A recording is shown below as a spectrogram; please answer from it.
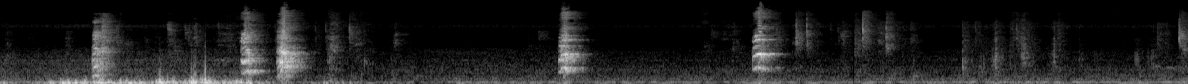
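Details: Mongchi, a pet Bichon Frise, barks at beloved stuffed toys that were secretly washed and hung up in plain view. About five sharp single barks come several seconds apart, with low rumbling handling noise early on.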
